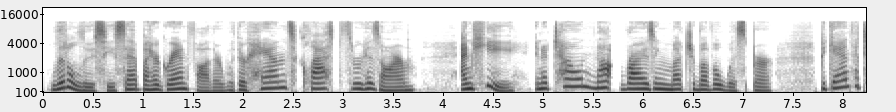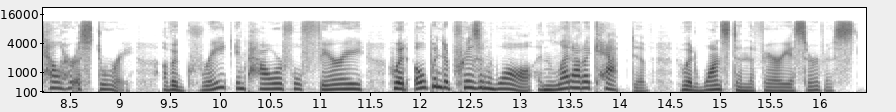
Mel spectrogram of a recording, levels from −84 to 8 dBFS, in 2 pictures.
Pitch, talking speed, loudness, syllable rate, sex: 220 Hz, 200 wpm, -21 LUFS, 5.5 syllables/s, female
